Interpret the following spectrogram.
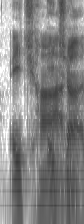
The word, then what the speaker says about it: Achane: Achane or Achon? Achon. That's what he wants to pronounce.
